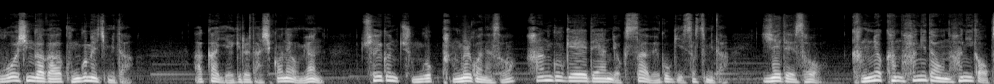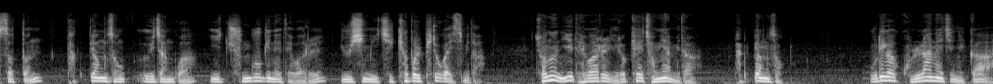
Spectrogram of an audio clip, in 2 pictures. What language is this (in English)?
Korean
